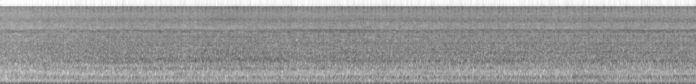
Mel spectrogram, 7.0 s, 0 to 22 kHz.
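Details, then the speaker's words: Carbureted car after distributor (delco), carburetor and throttle adjustment, idle set to 900 rpm so headlamps drop it only to 800; steady even low rumble, no misses or knocks, normal idle. "itu sudah berada di angka 900 RPM"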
